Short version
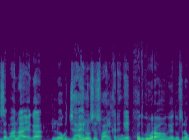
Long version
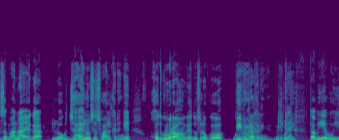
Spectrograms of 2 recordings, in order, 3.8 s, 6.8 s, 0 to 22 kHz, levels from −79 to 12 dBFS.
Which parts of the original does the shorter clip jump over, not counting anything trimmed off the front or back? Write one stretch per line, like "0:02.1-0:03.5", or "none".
0:02.6-0:03.0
